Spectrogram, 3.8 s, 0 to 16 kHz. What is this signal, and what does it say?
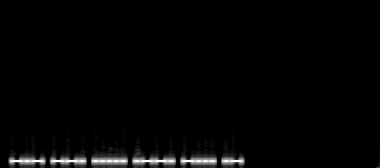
Morse code, heard as a keyed tone, about 36 wpm, 690 Hz. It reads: KG5PBA
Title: USA Callsign DE Callsign - 6 Characters - 35wpm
